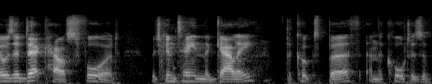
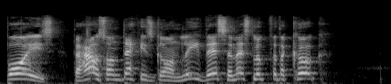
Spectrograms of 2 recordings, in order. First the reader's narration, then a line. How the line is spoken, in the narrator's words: Suddenly it dawned upon me, and I shouted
